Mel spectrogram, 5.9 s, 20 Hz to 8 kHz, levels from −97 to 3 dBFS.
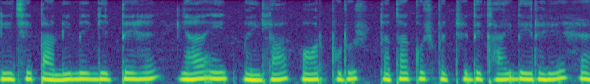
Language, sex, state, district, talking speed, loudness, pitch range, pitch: Hindi, female, Delhi, New Delhi, 170 wpm, -11 LUFS, 195-215 Hz, 205 Hz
